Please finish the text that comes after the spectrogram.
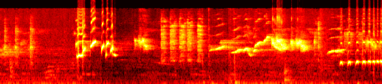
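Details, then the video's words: White-rumped shama song meant to rouse weak-spirited shamas: soft warbles give way to loud rising whistled phrases, scratchy chatter and a closing run of fast repeated ticking notes. "Chòe lửa tạch liên tục.dùng Kích Chòe Lửa yếu lửa"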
